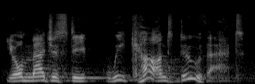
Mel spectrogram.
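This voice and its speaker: A man's voice: a little high, wildly swooping pitch, measured pace, a bit bright, husky, full character voice. An actor playing an anxious, apologetic town councillor addressing his king in a video game drama. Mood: anxious, pleading. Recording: long hall reverb.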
